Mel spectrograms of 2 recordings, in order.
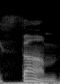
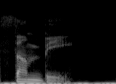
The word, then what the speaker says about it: thumb: Another word is thumb. You say thumb, not thumb B.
